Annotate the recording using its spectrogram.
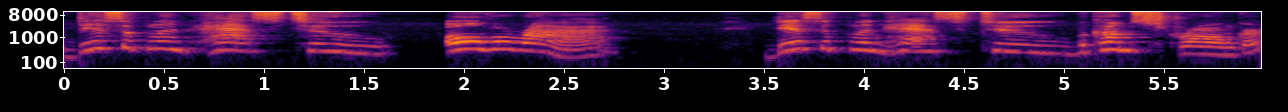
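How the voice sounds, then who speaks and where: A woman talks at a very slow pace in a high pitch with lively intonation. The background is quiet. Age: 40s. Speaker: bible study host. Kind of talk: live-streamed bible study. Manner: animated. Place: home room. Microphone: webcam.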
